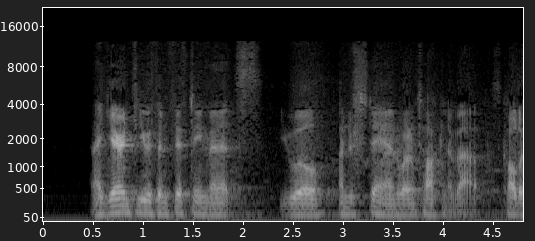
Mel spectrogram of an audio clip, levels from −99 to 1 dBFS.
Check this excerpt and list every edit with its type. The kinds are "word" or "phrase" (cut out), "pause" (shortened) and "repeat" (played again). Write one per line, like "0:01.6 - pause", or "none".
none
